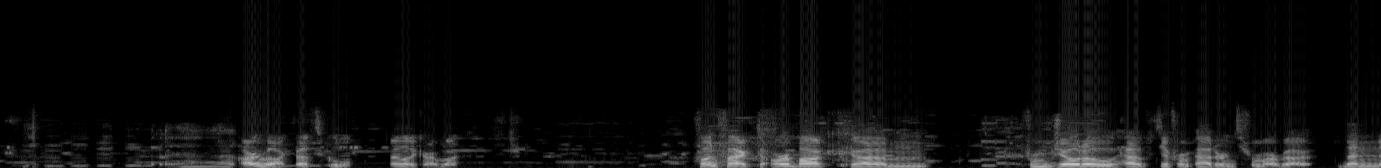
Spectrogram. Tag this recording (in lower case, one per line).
speech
